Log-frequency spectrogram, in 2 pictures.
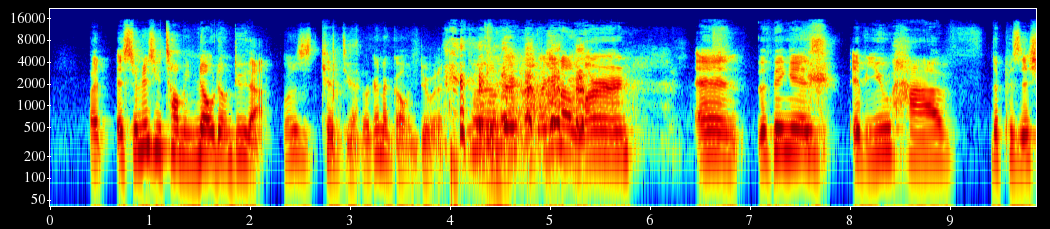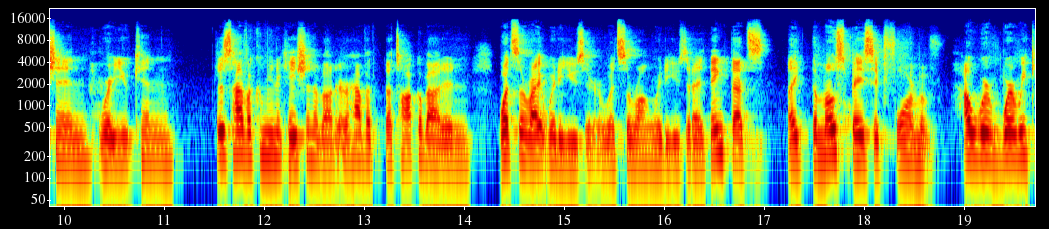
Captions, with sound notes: But as soon as you tell me, no, don't do that. What does a kid do? They're going to go and do it. [LAUGHTER] They're gonna learn. And the thing is, if you have the position where you can just have a communication about it or have a talk about it and what's the right way to use it or what's the wrong way to use it? I think that's, like, the most basic form of where we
